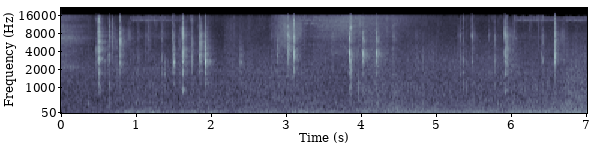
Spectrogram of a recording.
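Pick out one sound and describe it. Menu clicks tick in quick, uneven bursts.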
